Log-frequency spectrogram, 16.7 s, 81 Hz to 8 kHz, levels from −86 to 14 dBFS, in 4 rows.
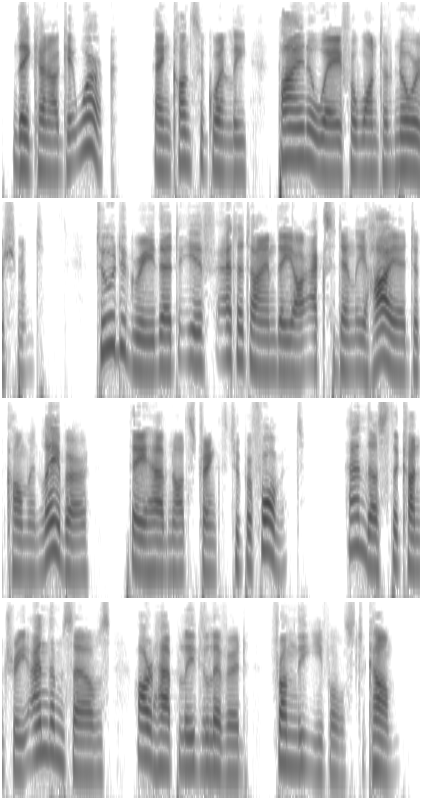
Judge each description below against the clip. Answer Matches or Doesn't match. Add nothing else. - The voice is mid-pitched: Matches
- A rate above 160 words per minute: Matches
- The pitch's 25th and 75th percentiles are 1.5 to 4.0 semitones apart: Matches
